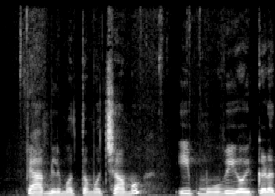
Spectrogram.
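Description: Set against a silent background in a very clean recording, a woman speaks at a medium pitch with monotone, flat intonation. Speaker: family vlogger. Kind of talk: casual vlog narration.

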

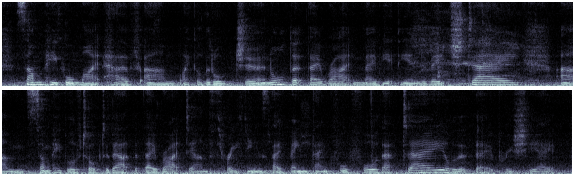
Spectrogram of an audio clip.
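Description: A woman keeps a moderate tempo while loud background noise runs underneath. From Australia. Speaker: clinical psychologist. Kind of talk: presentation talk. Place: hall. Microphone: handheld.

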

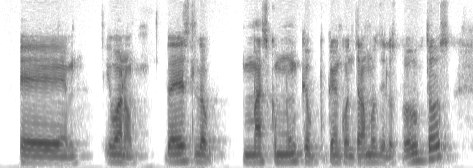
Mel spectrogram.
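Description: This is a man speaking. The background is quiet. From Mexico City. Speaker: craft brewery founder and head brewer. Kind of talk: panel discussion. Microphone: video call.

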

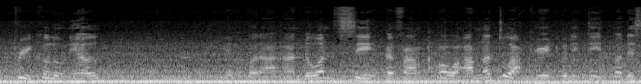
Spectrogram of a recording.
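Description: A man's voice over loud background noise. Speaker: tour guide in car. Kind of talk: casual commentary. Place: car. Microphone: phone near.

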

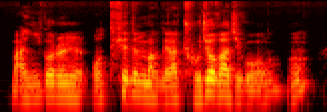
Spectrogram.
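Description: With a medium pitch and a fairly slow pace, a man talks on a very clean recording with a silent background. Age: 20s. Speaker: YouTuber. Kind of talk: casual vlog monologue. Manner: rambling, filler-heavy.

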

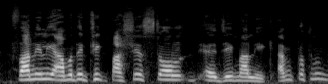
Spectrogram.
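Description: This is a man's voice. The pitch moves with ordinary variation. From Bangladesh (Dhaka), early childhood in UK. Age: 40s. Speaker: dairy farm owner. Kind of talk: casual interview on a farm tour.

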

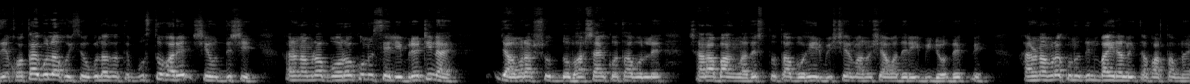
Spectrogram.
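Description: A man talks in a high voice with a Sylheti accent. His intonation stays fairly even. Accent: Sylheti regional dialect. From Bangladesh, Sunamganj (Sylhet region). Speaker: YouTube vlogger. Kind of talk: video commentary.

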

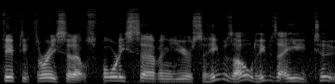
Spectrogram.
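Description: Speaking fast, a man uses a fairly high pitch and a fairly bright tone with a slightly husky edge and ordinary pitch variation.

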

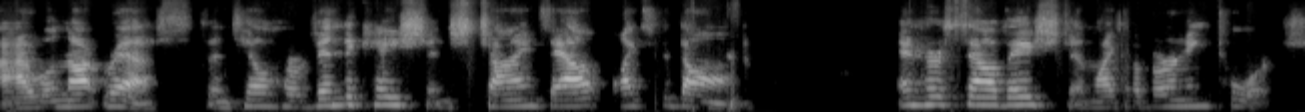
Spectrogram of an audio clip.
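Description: A woman talks at a fairly slow pace, her pitch variation ordinary. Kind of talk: liturgical scripture reading. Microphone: video call.

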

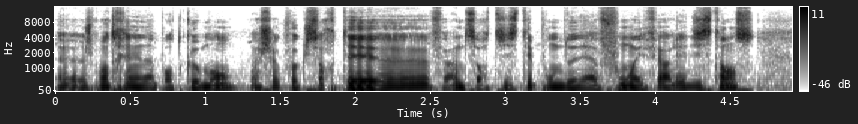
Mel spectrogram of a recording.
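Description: A man's fairly low, monotone voice with flat intonation, in a very clean recording with a silent background. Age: 20s. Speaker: student and documentary maker. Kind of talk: interview. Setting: on site at the race.

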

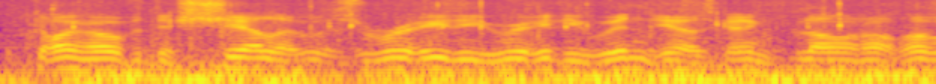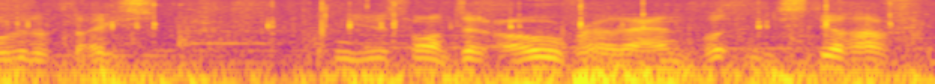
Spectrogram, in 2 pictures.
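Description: Delivered at a very fast pace, the speech has a dry, echo-free sound with noticeable background noise. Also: man. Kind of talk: interview answer. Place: open country. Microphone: camera far.

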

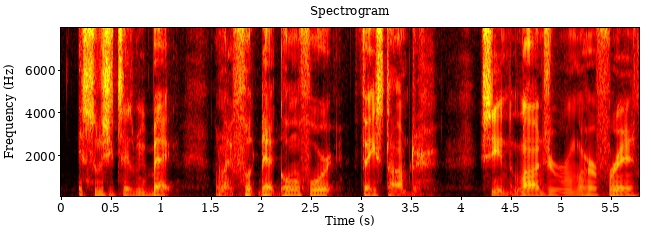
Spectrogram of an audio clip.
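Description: A man with an ordinary speaking voice talks at a fairly quick pace and medium pitch, with fairly even intonation. His loudness swings a lot, and the recording is very clean with a silent background. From Baltimore, Maryland; moved to San Antonio at 13. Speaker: rapper. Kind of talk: casual chat.

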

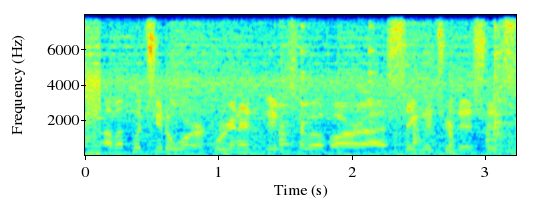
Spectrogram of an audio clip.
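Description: Over loud music in the background, a man talks at a very fast pace. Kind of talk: interview answer. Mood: cheerful, upbeat. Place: kitchen.

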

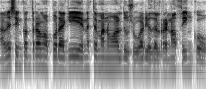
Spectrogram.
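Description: Against a quiet background, a man talks at a fairly quick pace with a medium pitch. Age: 30s. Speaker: YouTuber on car maintenance. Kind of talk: casual video commentary. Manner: animated; halting, with many fillers and repetitions. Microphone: studio mic.

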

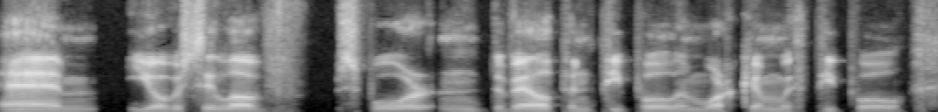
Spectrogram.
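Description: This man's voice has a bright, sharp tone. The sound is dry with no echo, and the background is quiet. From Scotland. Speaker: podcast host. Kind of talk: casual interview. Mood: warm, enthusiastic.

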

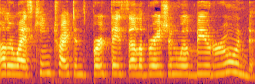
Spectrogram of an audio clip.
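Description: In a put-on character voice, a woman speaks at a moderate pace with a high pitch and monotone, flat intonation. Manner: grumpy, fussy.

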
